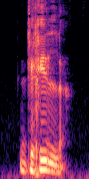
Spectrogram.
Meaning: 1. grill (cooking implement made of metal rods) 2. A heated metal grill used to torture by burning 3. Torture, torment
- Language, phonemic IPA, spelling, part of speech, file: French, /ɡʁil/, gril, noun, LL-Q150 (fra)-gril.wav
